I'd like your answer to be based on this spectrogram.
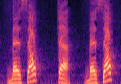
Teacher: أطبقنا اللسان على طاء من غير قلقلة، تاء فتحنا على تاء، فلا نحن أظهرناها فقلنا بسطت، ولا نحن أدغمناها إدغاما كاملا فقلنا بسطت. · Term: الإدغام الناقص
